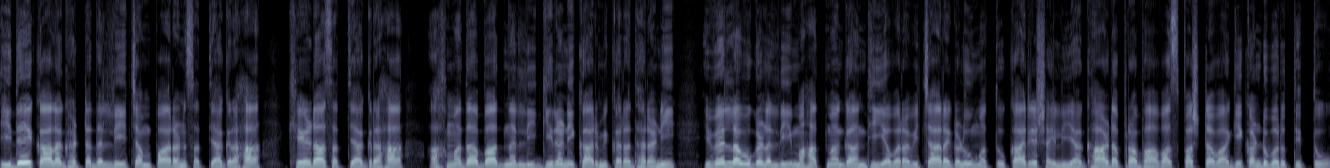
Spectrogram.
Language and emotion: Kannada, neutral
